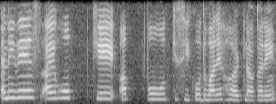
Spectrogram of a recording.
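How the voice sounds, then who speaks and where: A woman uses a put-on character voice at an extremely high pitch. She speaks at a moderate pace with ordinary pitch variation. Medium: read story. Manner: soft, earnest.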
